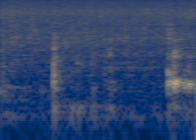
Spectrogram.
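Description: Small fish frying in a pan in a home kitchen, a steady broadband sizzle with a couple of brief louder spurts of spatter or stirring, close and without talk.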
